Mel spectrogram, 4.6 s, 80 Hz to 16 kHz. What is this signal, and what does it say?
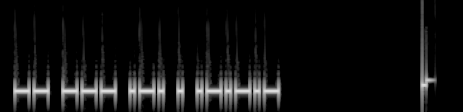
Morse code, heard as a keyed tone, about 25 wpm, 700 Hz. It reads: MORE.
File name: practice / 25wpm / Sentences with 2-Word Phrases - 25wpm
